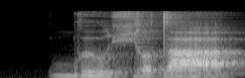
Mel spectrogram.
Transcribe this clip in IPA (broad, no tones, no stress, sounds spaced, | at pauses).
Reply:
b ɯ u̯ ç ɤ d a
